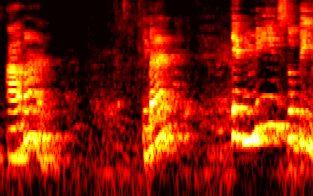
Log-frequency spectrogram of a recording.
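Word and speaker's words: אמן: amen it's spelled a m a n it's pronounced amen amen it means to be firm stable established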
